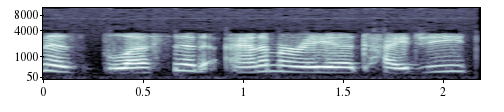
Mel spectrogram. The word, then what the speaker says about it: Taigi: Her name is Blessed Anamaria Taii.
